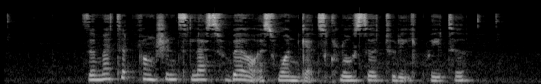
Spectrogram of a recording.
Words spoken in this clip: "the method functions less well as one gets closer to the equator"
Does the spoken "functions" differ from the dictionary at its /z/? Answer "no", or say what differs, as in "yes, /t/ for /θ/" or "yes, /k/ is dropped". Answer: yes, /s/ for /z/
